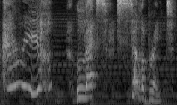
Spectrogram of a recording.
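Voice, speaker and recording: A very high-voiced cheeky flirt. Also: female voice, huge pitch swings, very slow, full character voice. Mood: teasing. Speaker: musical theatre actor. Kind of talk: musical theatre singing and dramatic acting. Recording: music under the voice.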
